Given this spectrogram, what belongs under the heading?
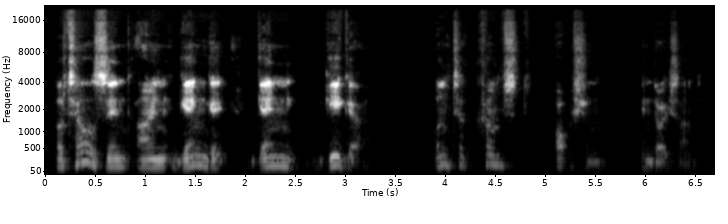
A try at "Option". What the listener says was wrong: Now, you just made the one common mistake of reading option and therefore reading it in English.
